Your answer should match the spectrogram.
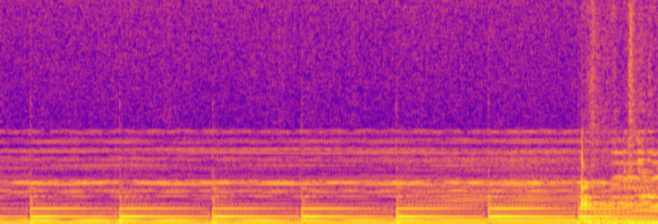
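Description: Live band music from electric guitar and bass: sustained, ringing chords with a note struck again about once a second in a slow, even pulse. The harmony shifts just before the end.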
